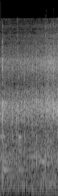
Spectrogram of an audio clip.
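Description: Okra sautés in coconut oil in a pan, giving a soft, steady sizzle with a few faint crackles spread across the short stretch and no speech over it.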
